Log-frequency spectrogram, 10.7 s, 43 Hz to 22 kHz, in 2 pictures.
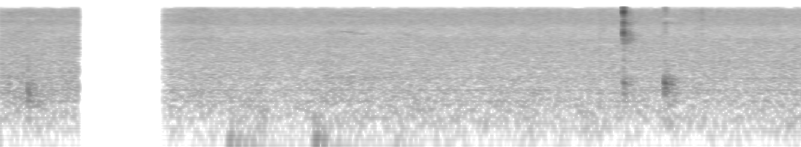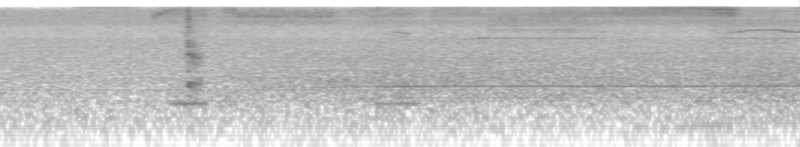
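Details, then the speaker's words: Acer Aspire 1700 laptop from 2003, 22 years old, after cleaning and thermal paste replacement, in BIOS: quiet, constant airy rush with a faint steady tone and no speed changes; fans at full speed because ACPI fan control doesn't work in BIOS. "No i pewnie słyszycie szum strumyka. Niestety w BIOSie nie działa nam tutaj ACPI, czyli sterowanie wentylatorami i kontrola temperatury, więc wszystko idzie na maksa."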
